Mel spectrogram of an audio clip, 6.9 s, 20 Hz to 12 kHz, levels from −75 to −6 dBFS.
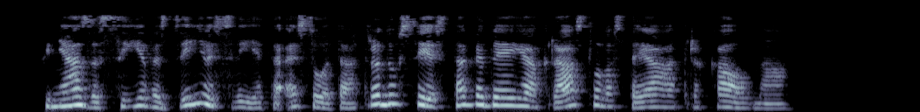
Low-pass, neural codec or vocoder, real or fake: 7.2 kHz; none; real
